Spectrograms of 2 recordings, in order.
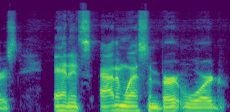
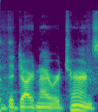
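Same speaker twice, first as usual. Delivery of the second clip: ordinary talk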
